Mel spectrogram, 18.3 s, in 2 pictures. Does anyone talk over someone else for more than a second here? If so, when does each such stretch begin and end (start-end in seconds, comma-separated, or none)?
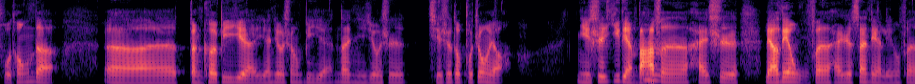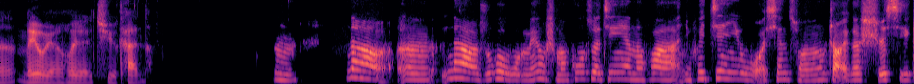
none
